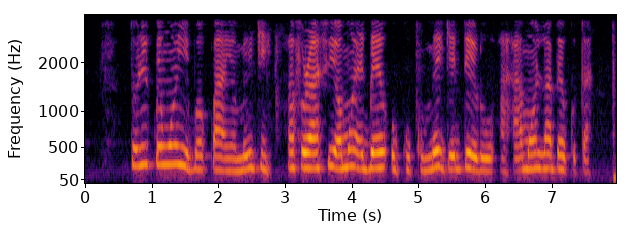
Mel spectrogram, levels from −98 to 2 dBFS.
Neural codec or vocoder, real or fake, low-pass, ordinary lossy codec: none; real; 3.6 kHz; none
